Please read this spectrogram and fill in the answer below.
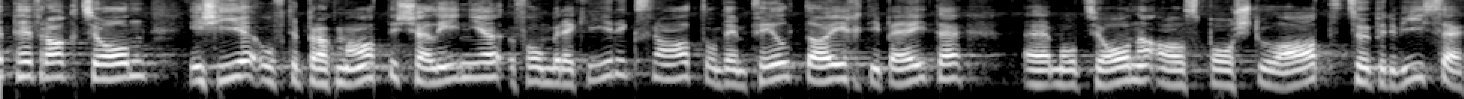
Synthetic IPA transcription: pʰeːfɾɑkt͡sjoːn | ɪʃhiəʔufd̥əɾpɾɑɡ̥mɑːtɪʃəliniəfɔmɾɛɡiəɾɪksrɑːtʊndɛmpfɪltœʏχd̥ibɛɪdə | mɔt͡sjoːnəʔɑlspɔʃtulɑːtt͡sʏbəɾʋiːsə

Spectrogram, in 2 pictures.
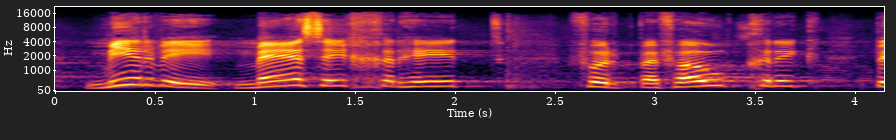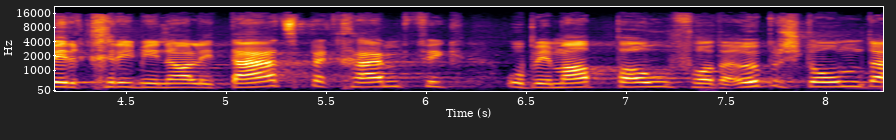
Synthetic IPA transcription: mɪəɾʋemeːsɪχːəɾɦeːt̪ | fʏɾ̚b̥efœlkʰəɾik | b̥ɪkʰɾiminɑlit̪æːt̪sb̥ekʰæmfiɡ | ʊbɪmɑpbɔwfɔd̪əʏbəɾʃtʊnd̪ə

